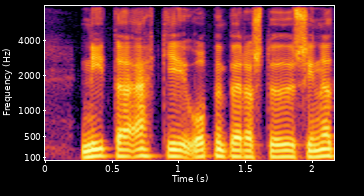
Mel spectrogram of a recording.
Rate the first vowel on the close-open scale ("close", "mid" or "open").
close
